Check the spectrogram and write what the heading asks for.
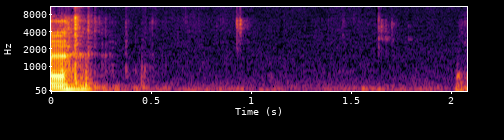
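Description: A voice trails off in the first moment, then the car interior falls nearly quiet under a faint low hum, with a couple of small, faint clicks.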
